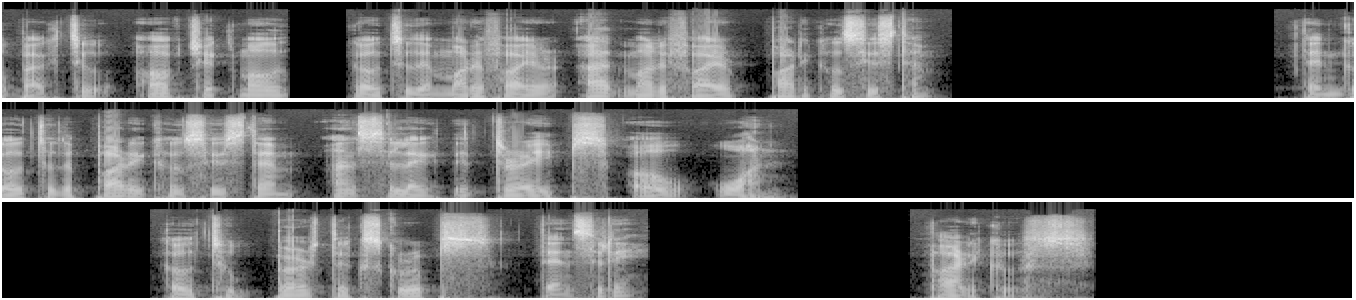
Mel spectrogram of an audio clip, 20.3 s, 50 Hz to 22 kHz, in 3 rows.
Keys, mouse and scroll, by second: 1.7 click, 2.1 click, 3.0 click, 8.7 click, 10.8 click, 18.0 click.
